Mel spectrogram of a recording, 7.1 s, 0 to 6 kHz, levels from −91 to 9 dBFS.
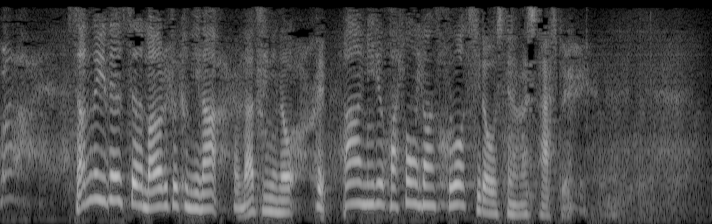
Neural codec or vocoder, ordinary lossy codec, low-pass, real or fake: codec, 16 kHz, 1 kbps, FunCodec, trained on LibriTTS, 50 frames a second; MP3, 24 kbps; 5.4 kHz; fake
